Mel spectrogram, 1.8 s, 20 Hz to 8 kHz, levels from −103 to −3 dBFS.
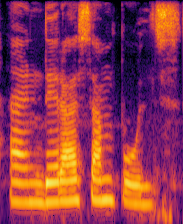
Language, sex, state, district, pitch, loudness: English, female, Karnataka, Bangalore, 195 Hz, -15 LUFS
